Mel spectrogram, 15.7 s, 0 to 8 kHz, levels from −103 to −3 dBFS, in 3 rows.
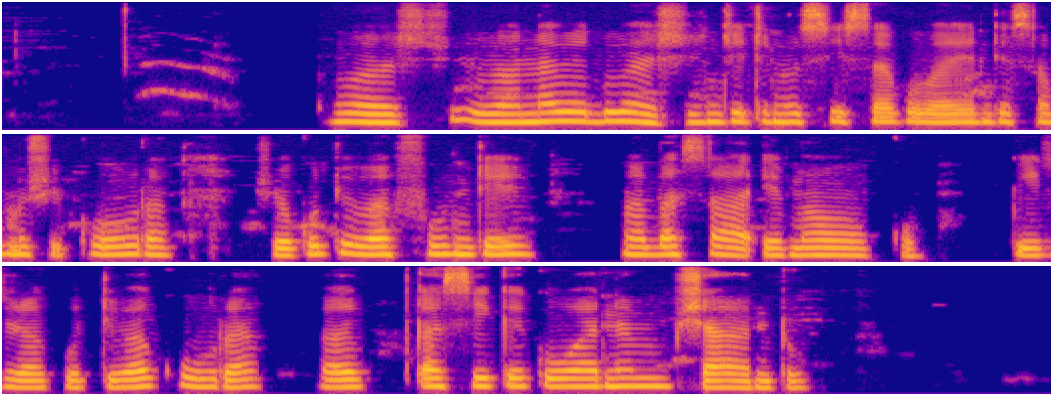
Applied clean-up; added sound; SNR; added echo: none; none; none; none.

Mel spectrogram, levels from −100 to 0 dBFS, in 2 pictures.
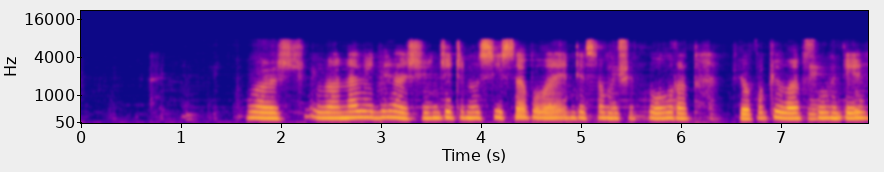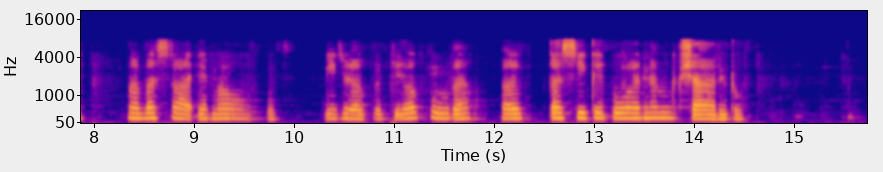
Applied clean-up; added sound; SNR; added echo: neural mask model DeepFilterNet 3.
